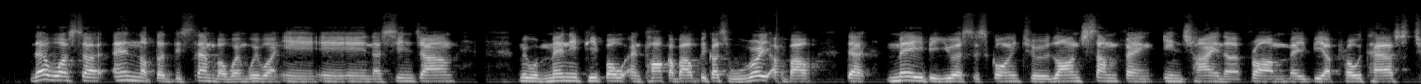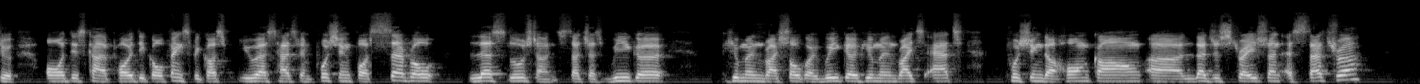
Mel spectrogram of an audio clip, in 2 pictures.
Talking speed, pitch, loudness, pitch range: 155 wpm, 145 Hz, -17 LUFS, 135-155 Hz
